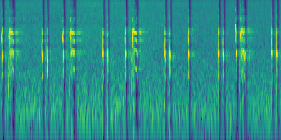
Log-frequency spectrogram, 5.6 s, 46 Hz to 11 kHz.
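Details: Decoy red-legged partridge used for hunting in upper Huelva, Spain, on a January 2023 afternoon stand; repeated clipped, grating double notes come roughly every half second to second, some louder and more ringing, over constant hiss.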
